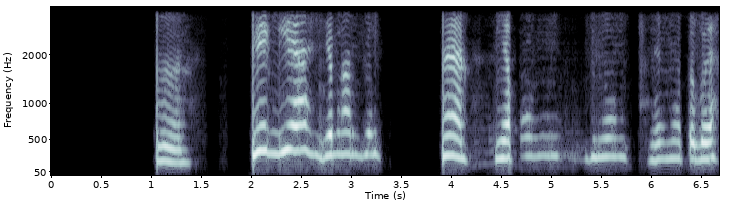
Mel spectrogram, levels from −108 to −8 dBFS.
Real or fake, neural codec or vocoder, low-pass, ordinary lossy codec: fake; codec, 16 kHz, 4 kbps, FreqCodec, larger model; 3.6 kHz; none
